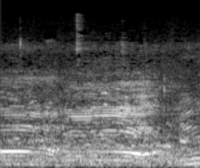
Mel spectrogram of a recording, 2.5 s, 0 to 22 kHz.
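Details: At Aftabganj livestock market, Dinajpur, on 10 December, among Friesian and crossbred bull calves: one long, low, even moo lasting about two seconds, falling slightly at the end, with faint crowd voices behind.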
